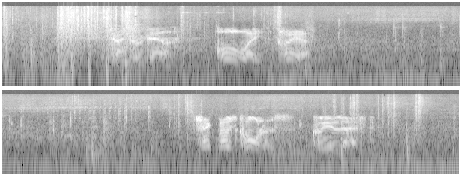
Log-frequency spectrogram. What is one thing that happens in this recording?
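A man talks into a microphone with animation, close by.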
